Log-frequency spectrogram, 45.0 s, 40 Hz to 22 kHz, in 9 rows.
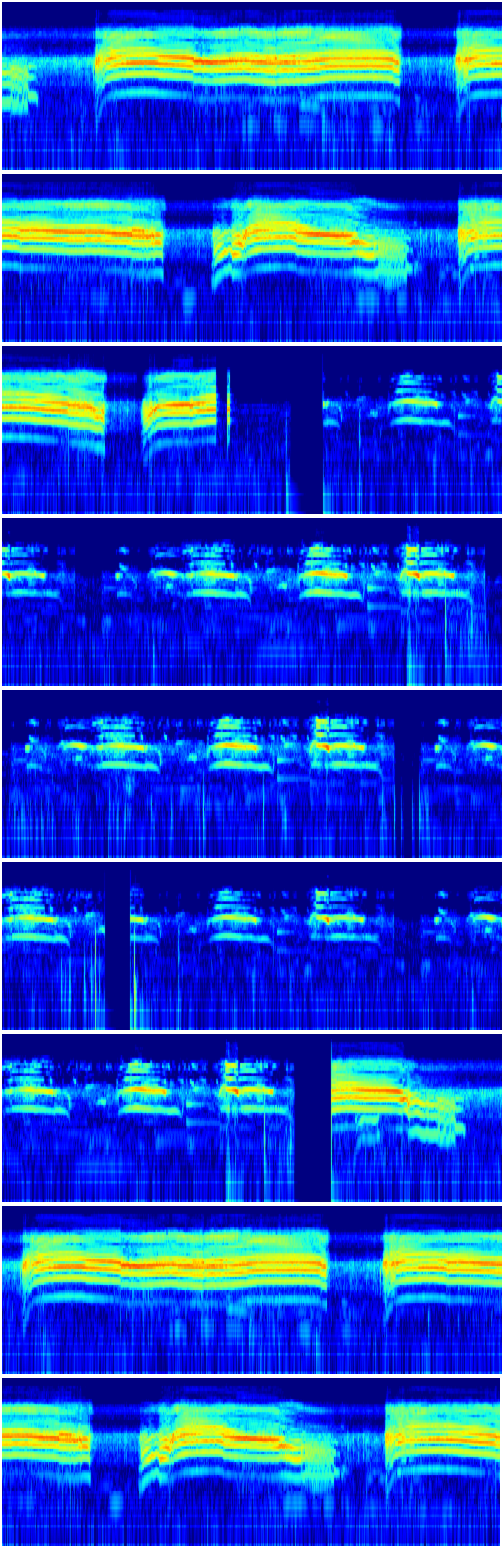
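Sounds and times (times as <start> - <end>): cat meows: 0.0 - 12.3, 29.8 - 34.6, 35.2 - 44.9
kitten mewing: 0.0 - 12.3, 31.2 - 44.9.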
